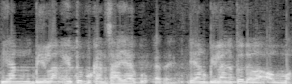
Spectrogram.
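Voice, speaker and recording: A man's fairly high-pitched voice amid noticeable background noise. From West Java (Ciamis). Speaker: Quran reading teacher. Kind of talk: religious lesson to congregation. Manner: conversational, addresses audience directly.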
